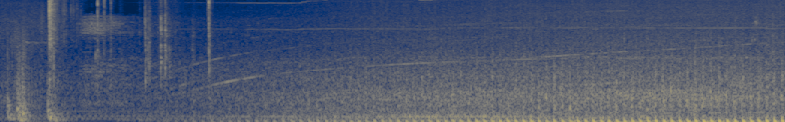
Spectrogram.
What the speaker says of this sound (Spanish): otra vez el mismísimo helicóptero que tan buena suerte nos da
